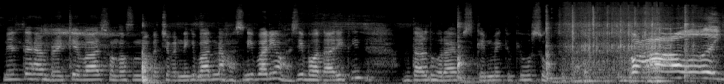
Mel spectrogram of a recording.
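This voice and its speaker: A woman's voice: medium pitch, fairly even intonation, rapid-fire, heavy background noise. A young woman chatting playfully to camera in a casual home vlog. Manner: playful, chatty, giggling through a drying face mask. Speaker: vlogger.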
